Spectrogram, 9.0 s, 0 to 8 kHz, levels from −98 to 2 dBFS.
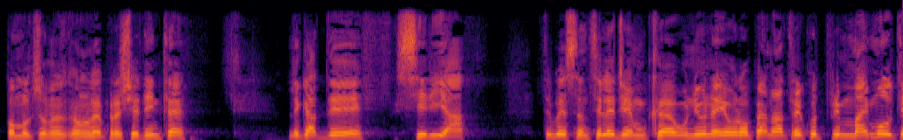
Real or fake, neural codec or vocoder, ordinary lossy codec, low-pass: real; none; none; 7.2 kHz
